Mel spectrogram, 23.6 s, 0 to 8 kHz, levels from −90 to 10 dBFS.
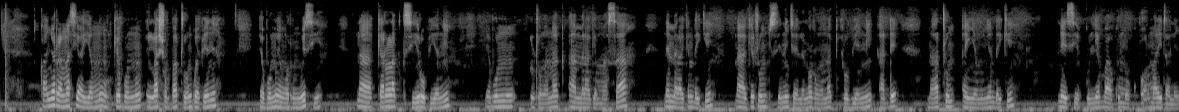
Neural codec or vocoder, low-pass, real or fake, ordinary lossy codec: none; 7.2 kHz; real; none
